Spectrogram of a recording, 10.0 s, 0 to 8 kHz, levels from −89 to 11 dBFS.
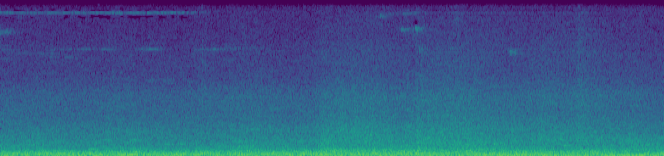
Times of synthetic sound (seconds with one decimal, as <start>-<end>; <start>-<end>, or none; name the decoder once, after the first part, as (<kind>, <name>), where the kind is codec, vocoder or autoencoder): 6.2-9.0 (vocoder, BigVGAN v2)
